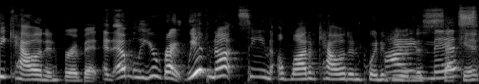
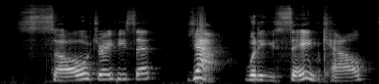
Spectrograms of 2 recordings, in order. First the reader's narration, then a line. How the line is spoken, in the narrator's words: Scar snapped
